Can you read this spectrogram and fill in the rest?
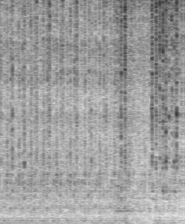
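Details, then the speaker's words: Willys engine just started after spark confirmed: steady even idle under some hiss, no knocks or misses; very quiet and sounds good, not yet warmed up. "Oh, it's idling! Wow, it's so quiet, I can't even tell. Oh, she sounds good!"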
